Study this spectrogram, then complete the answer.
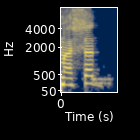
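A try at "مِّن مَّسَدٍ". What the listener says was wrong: শেষে আরেকটু কলকলা করেন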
